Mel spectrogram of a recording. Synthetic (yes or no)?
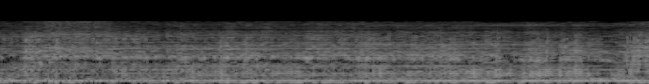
yes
